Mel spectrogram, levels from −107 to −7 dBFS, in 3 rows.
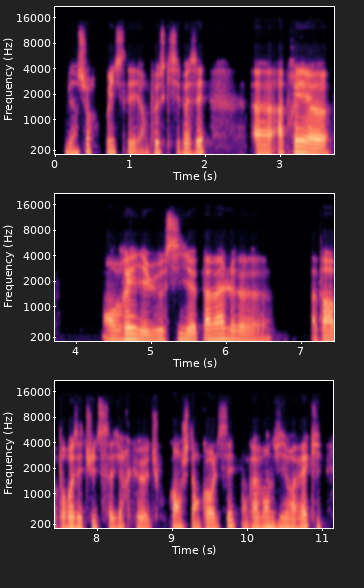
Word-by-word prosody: Bien 130 -1 -5
sûr, 165 +5 -2
oui 155 - 0
c'est - - -4
un 130 - -12
peu 135 - -2
ce 130 - -2
qui - - -8
s'est 130 - -4
passé. 135 +4 0 0.7
Heu, 120 0 +3
après, 150 -1 +4
heu, 120 -1 +5 0.7
en 130 -1 0
vrai, 150 +2 +6
il 135 - -1
y - - +3
a - - +4
eu 125 +1 -1
aussi, 140 +2 0
heu, 120 - +2
pas 135 +4 +2
mal, 145 0 +3
heu, 120 -2 -3 0.7
bah, - - -4
par 125 - +4
rapport 125 +1 +1
aux 135 - +5
études. 130 +2 -1
C'est-à-dire 125 0 -5
que 130 -2 -4
du - - -7
coup, - - -22
quand 140 -2 0
j'étais 120 - -2
encore 125 0 -2
au 120 - +1
lycée, 160 +7 -6
donc 130 0 -9
avant 130 +1 0
de 130 - -4
vivre 125 -1 -3
avec, 130 +7 -1
130 Hz, 230 wpm, -25 LUFS, 125-140 Hz, 0.7 s, vrai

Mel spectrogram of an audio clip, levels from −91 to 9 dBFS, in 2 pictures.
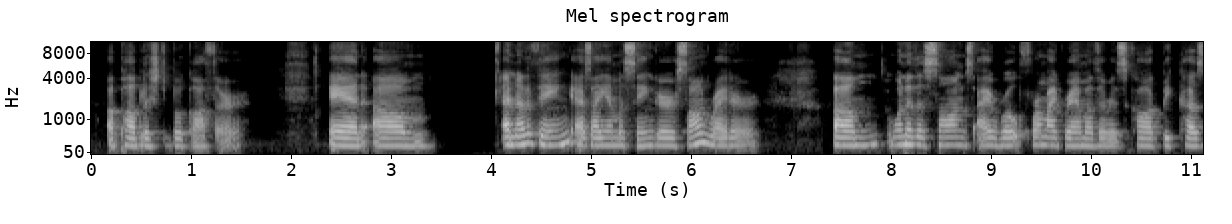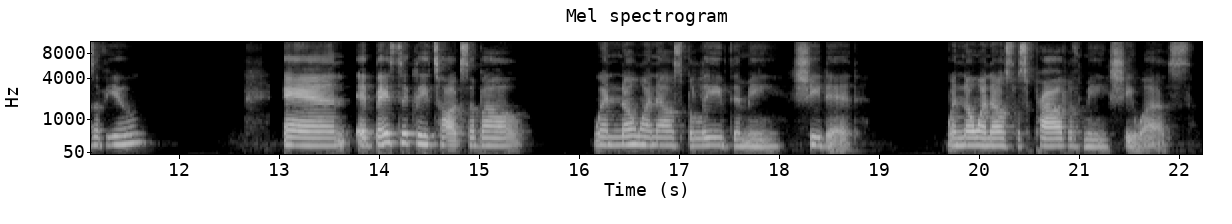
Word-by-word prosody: a - - 0
published 175 -1 -2
book 175 -1 -6
author. 80 0 -6 0.9
And, 180 -1 +5
um, 180 -1 0 0.7
another 205 +4 +3
thing, 215 +2 -2
as 180 - +1
I 185 - +2
am 185 0 -3
a 185 - -6
singer-songwriter, 180 - 0 0.7
um, 190 +2 +2
one 200 +1 -2
of 205 - +2
the 195 -1 -3
songs 195 0 +1
I 185 - 0
wrote 185 0 -2
for - - -2
my 190 -1 0
grandmother 175 - -3
is 90 0 +1
called 175 0 -4
"Because 180 0 -2
of 195 0 -7
You" 225 +5 -3 1.4
and 185 +3 +6
it - - +1
basically 245 0 +3
talks 190 - +1
about 180 - -2 0.6
when 195 0 -3
no 200 +1 +2
one 195 -2 -1
else 185 0 -1
believed 180 0 -4
in 170 0 -3
me, 165 +1 -6
she 200 -2 -1
did. - - -5 0.9
When 180 +1 -1
no 185 - +4
one 185 -1 +3
else 180 0 +2
was 170 0 +2
proud 175 -1 +2
of 175 -1 -10
me, 160 -1 -6
she - - -3
was. - - -6
185 Hz, 140 wpm, -25 LUFS, 175-195 Hz, 1.4 s, and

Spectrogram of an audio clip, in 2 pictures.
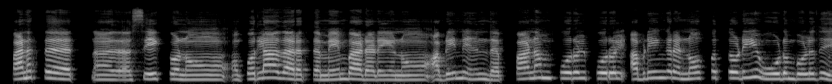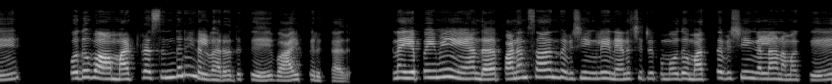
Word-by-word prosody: பணத்த 305 +4 +2 0.6
அ - - 0 0.3
சேர்க்கணும், 240 -3 0 0.4
பொருளாதாரத்த 260 -4 +2
மேம்பாடு 240 0 +3
அடையணும் 215 0 -2
அப்டின்னு 260 +6 -1
இந்த 215 -4 -2 0.2
பணம், 295 +3 +2
பொருள், 285 +1 -1
பொருள் 275 0 +2
அப்படிங்கிற 295 +4 -2 0.2
நோக்கத்தோடைய 300 +3 -1 0.2
ஓடும்பொழுது, 250 0 -1 0.7
பொதுவா 300 0 +4 0.2
மற்ற 250 +5 +2
சிந்தனைகள் 330 - 0
வரதுக்கு 215 +1 -4 0.2
வாய்ப்பு 215 +5 -1
இருக்காது. 160 -5 -8 0.4
ஏன்னா, 300 +1 +4
எப்பயுமே 320 +4 +2 0.2
அந்த 250 -3 +2 0.2
பணம் 305 +5 +2
சார்ந்த 335 -1 +2
விஷயங்களையே 275 0 -2
நினைச்சிட்டு 265 +3 -3
இருக்கும்போது 255 0 -5
மத்த 240 +3 -2
விஷயங்கள்லாம் 260 -4 0
நமக்கு 220 -2 -7
260 Hz, 110 wpm, -23 LUFS, 235-295 Hz, 0.7 s, பொதுவா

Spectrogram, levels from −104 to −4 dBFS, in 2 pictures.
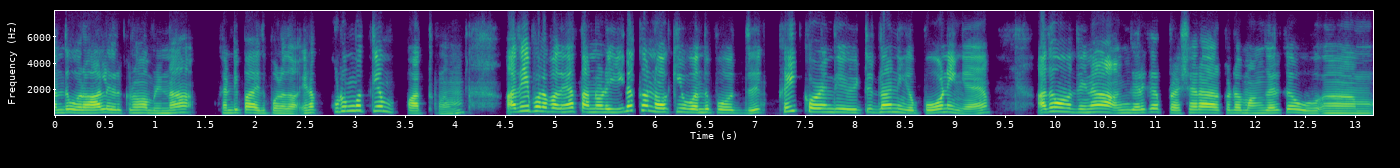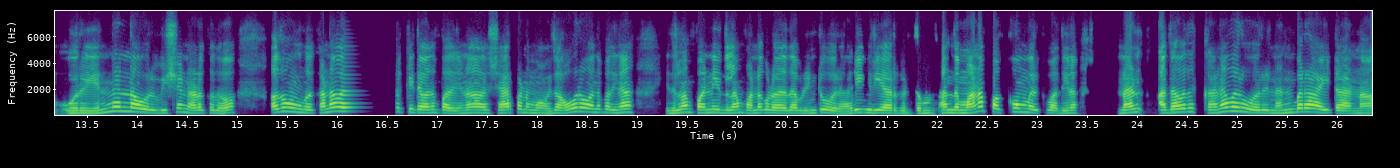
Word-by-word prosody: வந்து 220 +2 -3
ஒரு 210 - +2
ஆள் 225 +3 +3
இருக்கணும் 210 0 -3
அப்படின்னா, 190 +1 -2 0.4
கண்டிப்பா 220 +3 0
இது 190 - -8
போல 180 -1 -2
தான். 165 - -2
ஏனா, 225 - 0 0.2
குடும்பத்தையும் 350 +1 0 0.2
பார்த்துக்கணும். 185 0 -3 0.5
அதே 340 +6 +4
போல 340 -1 +6
பார்த்தீங்கன்னா, 285 +2 +3
தன்னுடைய 255 -1 +1
இலக்க 380 +4 +3
நோக்கி 280 0 +2
வந்து 240 +1 +1
போறது, 210 -3 -2 0.3
கை 305 - +3 0.2
குழந்தைய 265 -2 +2
விட்டுட்டு 240 +3 -6
தான் 275 0 +4
நீங்க 205 -5 -3
போனீங்க. 225 -4 0 0.8
அதுவும் 315 0 +6
பார்த்தீங்கன்னா, 255 0 +1 0.2
அங்க 215 +2 -7
இருக்கிற 260 +4 -2
ப்ரஷரா 225 +3 +2
இருக்கட்டும். 205 -1 -2
அங்க 195 +1 -6
இருக்கிற 240 +4 -3 0.4
அ - - 0 0.6
ஒரு 185 0 -2
என்னன்ன 315 +3 +2
ஒரு 215 - -3
விஷயம் 260 +4 -4
நடக்குதோ, 200 -1 -1 0.5
அதுவும் 300 +3 +2
உங்க 235 -4 -2
கணவர் 310 +6 +4 0.6
கிட்ட 245 -2 -1
வந்து 230 +1 -4
பார்த்தீங்கன்னா, 200 +1 0 0.2
ஷேர் 215 +2 +2
பண்ணு 235 -3 -2
போது 190 +1 -2
அவரும் 290 +3 +2
வந்து 250 -1 -5
பார்த்தீங்கன்னா, 240 +2 0 0.3
இதெல்லாம் 230 +6 -1
பண்ணு, 225 +1 +1
இதெல்லாம் 215 +2 -2
பண்ணக்கூடாது 205 -1 0
அப்படின்ட்டு 200 +4 -4
ஒரு 180 - -3
அறிகுறியா 215 0 0
இருக்கட்டும். 185 0 -6 0.2
அந்த 215 0 +1
மனப்பக்குவம் 280 0 +3
இருக்கு 215 -1 -8
பார்த்தீங்களா, 195 +1 -4 0.4
நண் 235 +6 +3 0.2
அதாவது 245 +6 +2 0.2
கணவர் 300 +10 +2
ஒரு 210 0 -1
நண்பரா 260 +8 +2
ஆயிட்டார்னா, 190 -5 0
225 Hz, 160 wpm, -23 LUFS, 200-265 Hz, 0.8 s, போல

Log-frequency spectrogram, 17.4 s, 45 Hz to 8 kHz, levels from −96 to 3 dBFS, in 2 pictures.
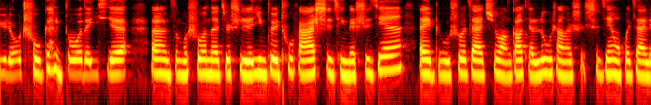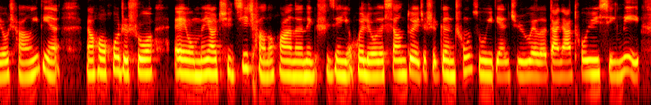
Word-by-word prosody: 预 215 - -4
留 200 0 -2
出 210 +1 0
更 255 +3 0
多 205 0 +1
的 205 -2 +1
一 205 - -5
些， 205 0 +2 0.3
嗯， 215 -1 +1
怎 200 +1 -6
么 200 - 0
说 215 0 0
呢， 205 -1 +2
就 210 +1 +1
是 205 -1 +4
应 215 0 +2
对 210 0 +6
突 220 +2 -5
发 210 -2 +3
事 220 0 +1
情 200 -1 0
的 195 - +2
时 205 +2 -4
间。 250 +5 +1 0.2
哎， 210 0 +5
比 200 0 -9
如 195 -1 0
说 210 +1 +1
在 200 -1 +2
去 200 +2 -1
往 190 -2 0
高 205 +2 +2
铁 200 -2 -4
路 215 +3 +2
上 205 -2 -1
的 190 0 -2
时 195 - -10
时 215 - -8
间， 210 +1 0
我 - - +1
会 195 0 -3
再 190 -1 +1
留 185 +1 0
长 185 -1 -5
一 225 - -2
点， 220 -9 -2 0.3
然 205 0 0
后 215 0 +1
或 225 +4 -1
者 220 -3 +3
说， 215 +1 +2 0.3
哎， 215 -1 +4
我 200 - +1
们 195 +1 +1
要 210 -1 +3
去 210 +2 -3
机 245 +8 -1
场 205 -8 -3
的 190 - -2
话 200 -1 -1
呢， 190 0 0
那 195 0 +2
个 190 - -6
时 215 - -10
间 200 -1 0
也 190 - -1
会 215 - 0
留 190 -1 +3
得 190 - +1
相 205 +1 -1
对 205 -1 +3
就 185 - -6
是 190 - -4
更 195 0 0
充 240 +5 -6
足 205 -7 -2
一 195 - -1
点， 190 -1 -5
去 195 0 -5
为 195 0 -1
了 185 -1 -3
大 185 - -1
家 190 0 -2
托 205 +1 -3
运 210 0 +2
行 200 -2 -3
李。 310 - -2
205 Hz, 300 characters per minute, -24 LUFS, 195-215 Hz, 0.3 s, 对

